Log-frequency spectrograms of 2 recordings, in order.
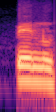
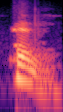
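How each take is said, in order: First: The first sound has no puff of air. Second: The first sound has a strong puff of air. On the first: The speaker calls it wrong. "পেন উচ্চারণ করব না" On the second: The speaker calls it right. "এই ধরনের উচ্চারণ হবে ফেন"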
